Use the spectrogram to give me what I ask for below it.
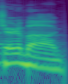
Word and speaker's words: Chernobog: Chernobog. Is that what he said? Chernobog? Yep, Chernobog. Chernobog. I got it right.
